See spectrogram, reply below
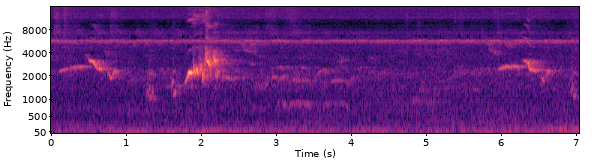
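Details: White-rumped shama on a branch on Kauai: scattered soft whistled notes around one loud, bright twittering burst, with gentle background hiss.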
